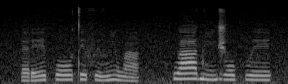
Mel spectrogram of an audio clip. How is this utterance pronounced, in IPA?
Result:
ɛ˨ɾeː˦ poː˦tɪ˦ fɪ˨vĩ˦˨wã˨ | kʷaː˦dĩ˨˦ d͡ʒoː˦kʷeː˦

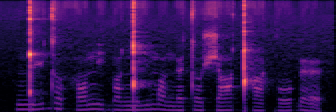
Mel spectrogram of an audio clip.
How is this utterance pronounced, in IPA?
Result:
ŋ͡ǃydo hɔn̪iɠɔ ŋ͡ǃimɔn̪œto ʃɑǃʰɑ koɠœ

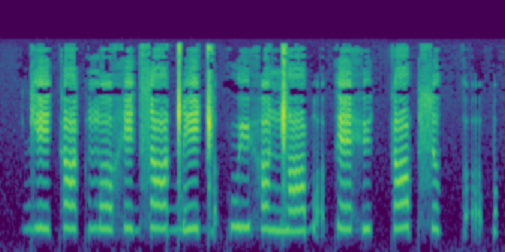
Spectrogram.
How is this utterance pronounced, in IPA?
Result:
ɡjekɑkmɔ heɡsɑɡ͡ǁe ɡ͡ǁɔ̰kwyhɒŋ͡ǁɑ bɔ̰kɛhykːɑp sokːɔ̰p

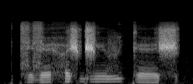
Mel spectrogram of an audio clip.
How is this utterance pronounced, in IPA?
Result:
t͡sɪ˩zɛ˨hɐ˥ʃd͡ʒɪː˦ vi˥kɛː˩ʃ

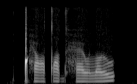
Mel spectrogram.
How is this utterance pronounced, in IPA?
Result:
ǃʰætˤɵdhæu̯lˠɵu̯

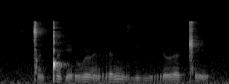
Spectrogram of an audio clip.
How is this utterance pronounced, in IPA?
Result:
ǀə̃ǃə̃ɗe ɾuɹə̃ rəŋɪzjiːr ɹəǁɪ

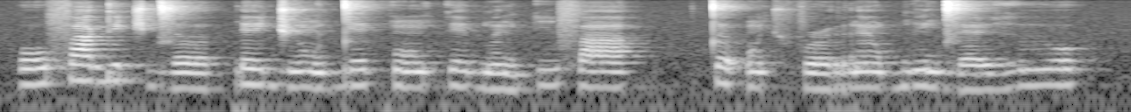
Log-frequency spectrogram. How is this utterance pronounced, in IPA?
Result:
o˨˦fa˦ ɡɛ˦t͡ʃd͡zə˨ | ɾe˧d͡ʒõ˨ɡ de˦kõ˧ ke˧bɛ̃˨ɡki˦fa˦ | tə˦ʔõ˨t͡ʃfə˞˨rɛ̃˧ʊ̯ bĩ˧d͡zɛ˨ɪ̯ ɦɨ˦ʊ̯

